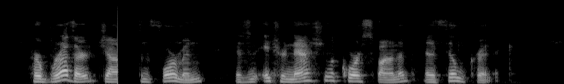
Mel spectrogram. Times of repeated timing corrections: 0.24-5.53

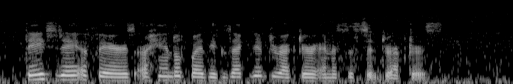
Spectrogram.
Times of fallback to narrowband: none

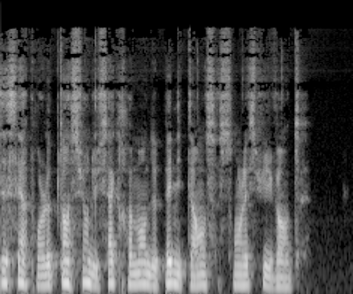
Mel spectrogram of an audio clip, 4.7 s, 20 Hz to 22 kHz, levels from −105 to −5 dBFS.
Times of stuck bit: none

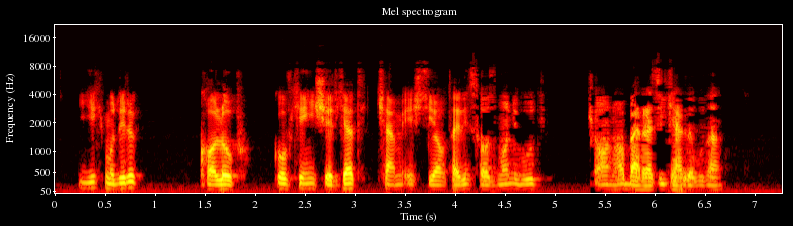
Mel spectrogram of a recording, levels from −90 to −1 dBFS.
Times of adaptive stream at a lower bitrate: 4.18-7.27

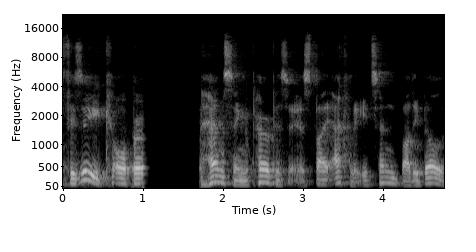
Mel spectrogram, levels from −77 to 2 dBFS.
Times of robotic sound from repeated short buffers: none

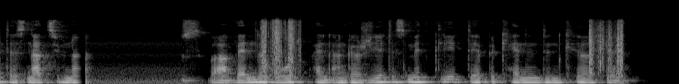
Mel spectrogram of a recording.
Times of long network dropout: 0.75-1.83

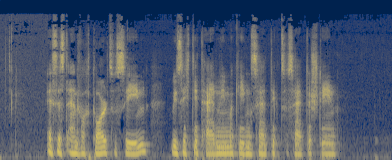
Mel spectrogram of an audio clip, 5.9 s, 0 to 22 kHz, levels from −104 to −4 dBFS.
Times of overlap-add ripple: 2.76-5.89

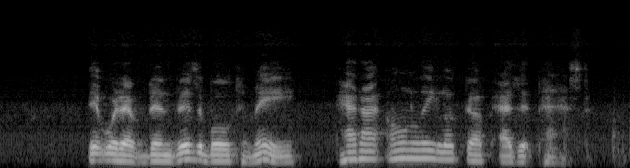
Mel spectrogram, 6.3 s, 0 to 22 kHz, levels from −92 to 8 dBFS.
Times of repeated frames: none

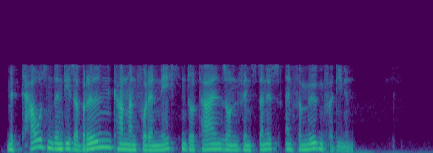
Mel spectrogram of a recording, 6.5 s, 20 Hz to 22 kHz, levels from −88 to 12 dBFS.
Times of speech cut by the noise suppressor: none

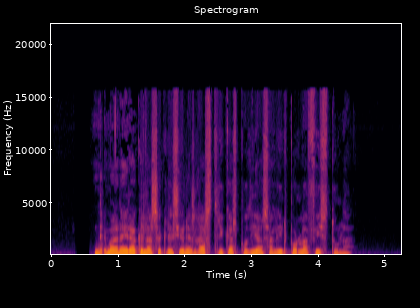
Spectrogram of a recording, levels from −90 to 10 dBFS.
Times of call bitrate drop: 1.35-5.26

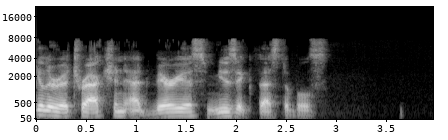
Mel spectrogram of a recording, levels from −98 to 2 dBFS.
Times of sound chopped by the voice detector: none

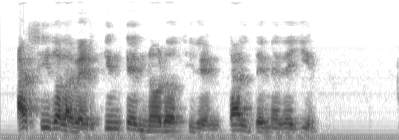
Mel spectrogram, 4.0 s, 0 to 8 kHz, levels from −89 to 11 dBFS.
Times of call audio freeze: none

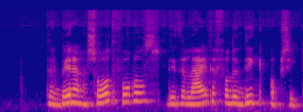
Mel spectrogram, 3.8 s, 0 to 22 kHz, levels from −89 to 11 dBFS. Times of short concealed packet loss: 3.19-3.27

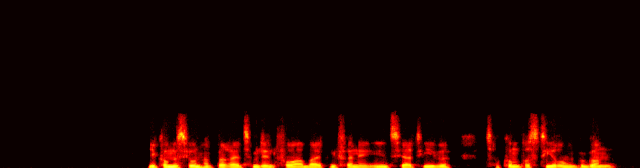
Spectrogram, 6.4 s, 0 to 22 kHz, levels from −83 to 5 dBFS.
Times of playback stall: none

